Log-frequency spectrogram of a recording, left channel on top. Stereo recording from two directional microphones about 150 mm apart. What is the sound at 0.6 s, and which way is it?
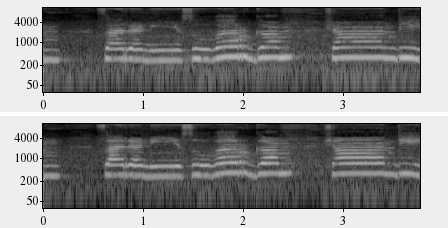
Child singing, 25° right (ahead or behind).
